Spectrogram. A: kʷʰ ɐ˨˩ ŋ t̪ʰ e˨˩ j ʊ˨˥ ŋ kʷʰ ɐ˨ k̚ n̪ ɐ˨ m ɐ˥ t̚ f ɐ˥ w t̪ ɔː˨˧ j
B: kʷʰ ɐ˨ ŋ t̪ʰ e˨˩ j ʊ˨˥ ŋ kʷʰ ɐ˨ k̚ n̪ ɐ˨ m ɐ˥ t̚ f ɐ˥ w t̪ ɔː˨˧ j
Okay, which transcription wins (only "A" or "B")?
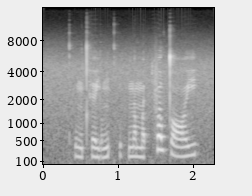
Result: A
